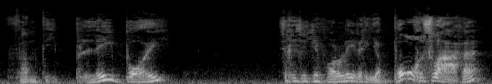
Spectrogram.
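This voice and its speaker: A man's voice: mid-range voice, sing-song, measured pace, darkish tone. A male actor playing a wounded, domineering middle-aged husband in a radio drama, with an agitated manner. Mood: angry, incredulous. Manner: agitated, stammering when upset.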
